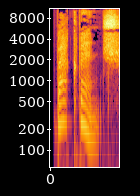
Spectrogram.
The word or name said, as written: backbench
